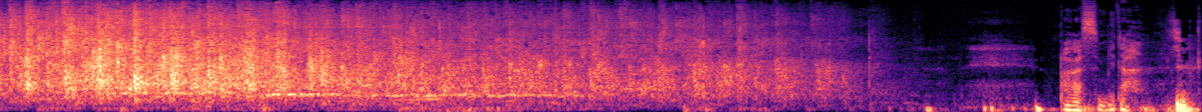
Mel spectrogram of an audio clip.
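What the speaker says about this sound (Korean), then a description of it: "목사님 나오실 때 큰 박수로 목사님 같이 한번 우리 환영했으면 좋겠습니다." A church congregation at a Korean Sunday worship service applauds in a broad, steady wave welcoming the pastor, fading after several seconds as voices and movement take over.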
